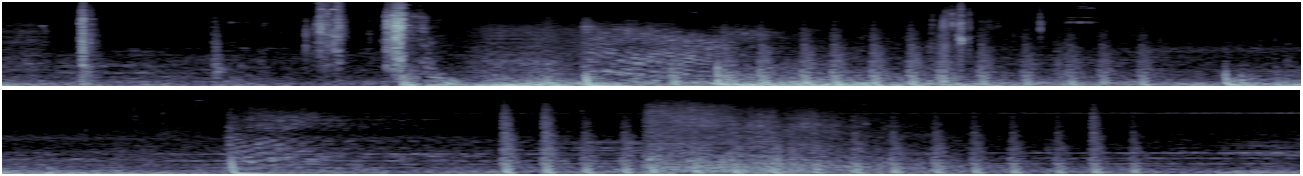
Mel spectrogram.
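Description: Guns fire in sharp, quick bursts.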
